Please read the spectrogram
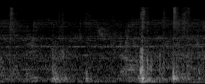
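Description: Two short, sharp thuds about a third of a second apart near the end, over faint talk.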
